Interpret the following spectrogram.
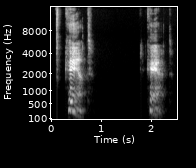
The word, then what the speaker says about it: can't: We keep the same vowel as the dictionary. Can't, can't.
